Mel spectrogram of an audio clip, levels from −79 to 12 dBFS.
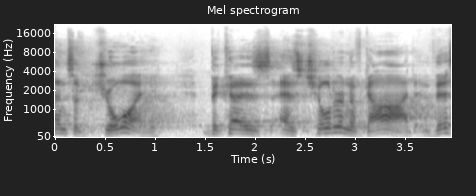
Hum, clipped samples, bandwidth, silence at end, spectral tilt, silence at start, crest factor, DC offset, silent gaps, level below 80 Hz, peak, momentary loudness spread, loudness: none; under 0.1%; over 20 kHz; 0 s; -0.5 dB/octave; 0 s; 18 dB; under 0.1%; none; -72 dBFS; -2 dBFS; 10 LU; -18 LUFS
